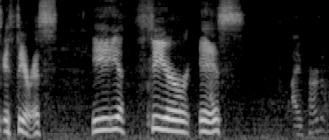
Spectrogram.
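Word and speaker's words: Etheirys: Well, I'm sorry for wanting to explore more of Asaris. It's first of all, it's Etheris. Etheris. I've heard it pronounced both.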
